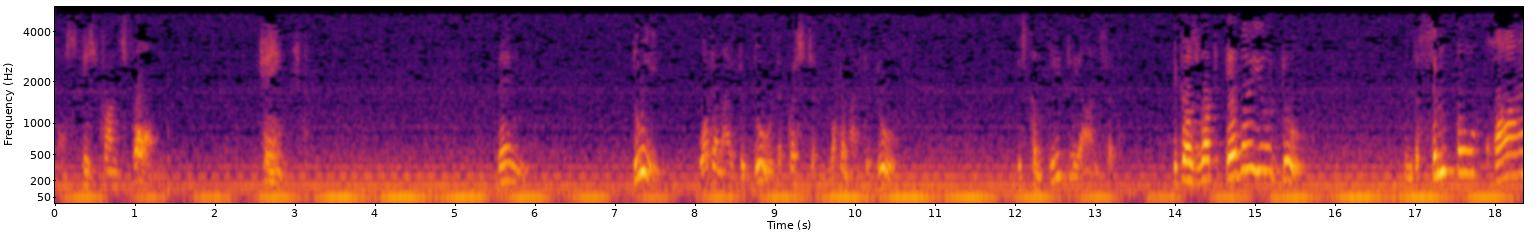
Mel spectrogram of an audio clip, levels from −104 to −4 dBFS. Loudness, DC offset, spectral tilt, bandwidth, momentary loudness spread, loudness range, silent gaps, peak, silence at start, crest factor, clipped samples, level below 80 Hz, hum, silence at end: -28 LUFS; under 0.1%; -11.5 dB/octave; 5 kHz; 19 LU; 10 LU; none; -6 dBFS; 0 s; 22 dB; under 0.1%; -36 dBFS; 50 Hz at -35 dBFS; 0 s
